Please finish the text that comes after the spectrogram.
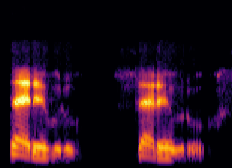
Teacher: Veja que ela tem como sílaba tônica a sílaba sé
